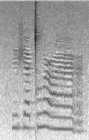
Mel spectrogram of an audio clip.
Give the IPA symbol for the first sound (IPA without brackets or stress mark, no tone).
ɪ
